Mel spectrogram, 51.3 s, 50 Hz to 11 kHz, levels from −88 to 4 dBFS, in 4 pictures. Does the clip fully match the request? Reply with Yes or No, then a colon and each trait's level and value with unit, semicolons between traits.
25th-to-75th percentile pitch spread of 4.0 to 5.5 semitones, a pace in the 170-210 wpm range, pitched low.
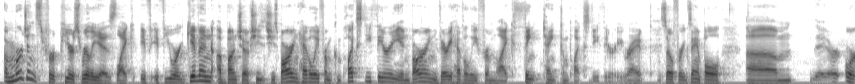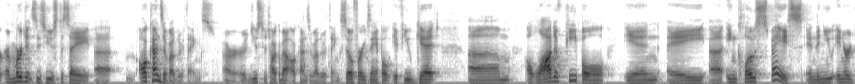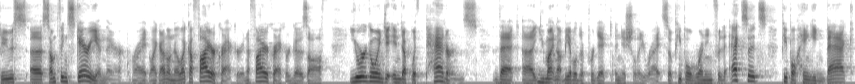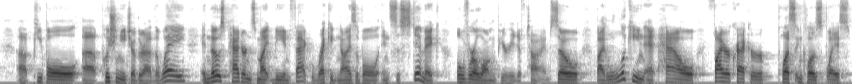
Yes: average, 5.0 semitones; average, 185 wpm; low, 115 Hz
